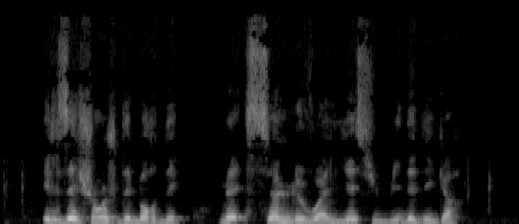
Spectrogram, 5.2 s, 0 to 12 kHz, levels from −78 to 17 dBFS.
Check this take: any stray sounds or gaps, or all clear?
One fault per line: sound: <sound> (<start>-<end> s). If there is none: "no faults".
no faults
